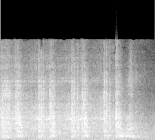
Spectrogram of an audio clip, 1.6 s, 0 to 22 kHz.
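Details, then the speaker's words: 2006 Arctic Cat 400 ATV that suddenly lost spark, a recurring fault on these; after fitting the updated flywheel rotor, cranking with the plug out gives crisp, regular snapping ticks about five a second. Spark is restored where there was none before. "oh yeah baby we got spark we didn't have spark beforehand"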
